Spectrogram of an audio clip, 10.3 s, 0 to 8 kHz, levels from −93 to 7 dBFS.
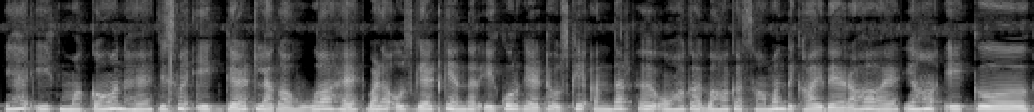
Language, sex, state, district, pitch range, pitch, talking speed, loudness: Hindi, female, Bihar, Jahanabad, 210-240 Hz, 225 Hz, 190 wpm, -16 LUFS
